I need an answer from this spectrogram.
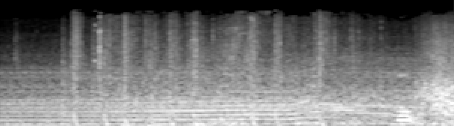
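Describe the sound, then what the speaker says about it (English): A car drives in the video game Fortnite, its engine humming with changing pitch amid game sounds and scattered pops, while players talk over it. "There's a car? I can hear it."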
